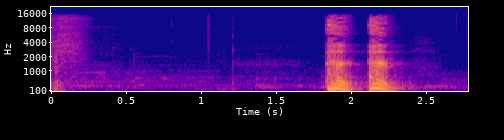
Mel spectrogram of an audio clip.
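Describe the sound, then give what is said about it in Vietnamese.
Two short, dry coughs from someone covering their mouth, close together and fairly loud, breaking a near-silent stretch with nothing else heard. “Ngạo Thiết đưa tay lên che miệng ho khan hỏi”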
